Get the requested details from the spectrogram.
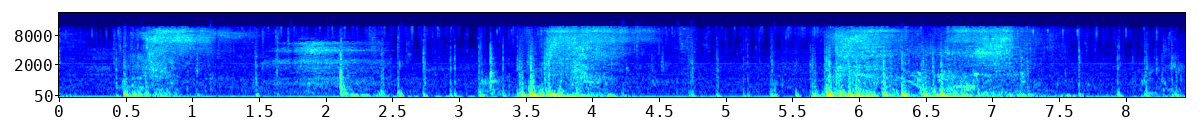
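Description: Weapons thud and clash in a close fight.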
